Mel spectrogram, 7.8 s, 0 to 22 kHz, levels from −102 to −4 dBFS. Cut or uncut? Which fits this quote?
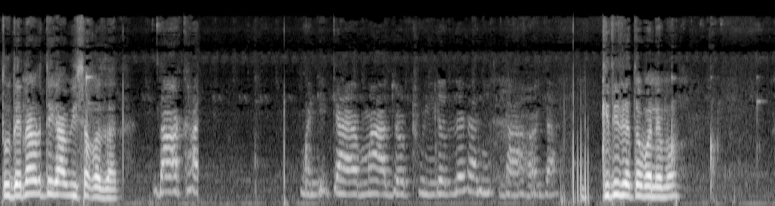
cut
